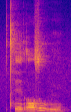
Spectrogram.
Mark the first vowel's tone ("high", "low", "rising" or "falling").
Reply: low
